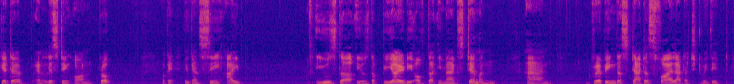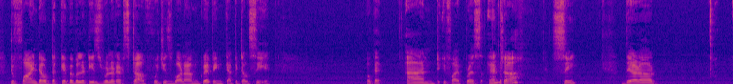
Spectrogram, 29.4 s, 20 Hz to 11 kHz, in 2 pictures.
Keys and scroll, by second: 3.9 alt+o, 3.9-5.9 typing, 4.9 alt+o, 5.5 alt+o, 5.7 alt+o, 5.9 alt+o, 11.2 alt+o, 11.2 c, 11.4 alt+o, 11.4 c, 11.9 alt+o, 11.9 c, 22.9 alt+o, 22.9 c, 23.1 alt+o, 23.1 c, 23.6 alt+o, 23.6 shift+c, 24.5 Return.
